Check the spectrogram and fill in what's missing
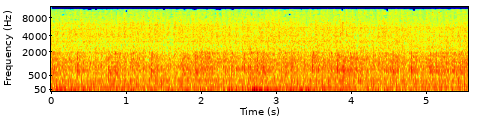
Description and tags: Air pump for spray paint. Record use Zoom H1 2016.01
air-pump, motor, pump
